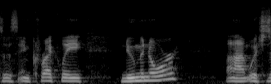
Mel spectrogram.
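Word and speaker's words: Númenor: Yeah, is that in the Numenor.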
